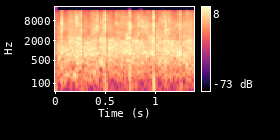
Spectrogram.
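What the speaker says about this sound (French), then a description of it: "qu'on peut applaudir bien fort." Brief, steady applause from an audience at a televised debate panel, a dense wash of clapping with no pause.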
